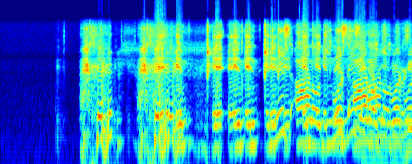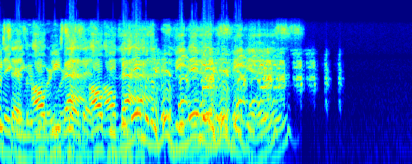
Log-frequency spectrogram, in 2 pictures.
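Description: Several men laugh loudly over an online call.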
